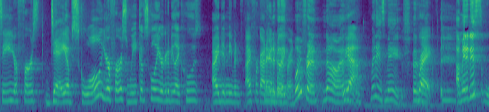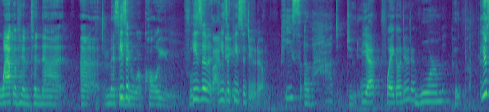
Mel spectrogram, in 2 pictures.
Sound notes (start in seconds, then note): none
